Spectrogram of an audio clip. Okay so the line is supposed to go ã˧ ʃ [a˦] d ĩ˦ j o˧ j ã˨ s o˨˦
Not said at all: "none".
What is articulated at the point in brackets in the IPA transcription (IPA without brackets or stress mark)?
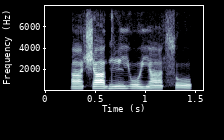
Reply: a˦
